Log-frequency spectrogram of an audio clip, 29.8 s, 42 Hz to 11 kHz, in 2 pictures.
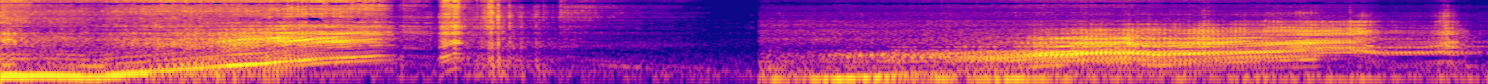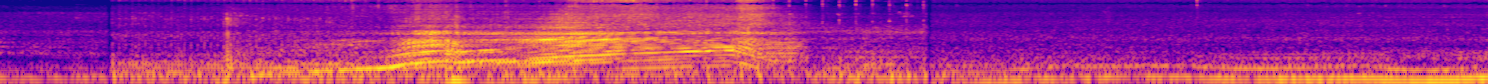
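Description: Supercharged 6.2-litre Hemi V8 of a Dodge Challenger Hellcat Redeye revved up several times, its pitch climbing steeply with each rev, then settling to a steady low idle near the end.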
